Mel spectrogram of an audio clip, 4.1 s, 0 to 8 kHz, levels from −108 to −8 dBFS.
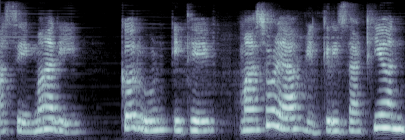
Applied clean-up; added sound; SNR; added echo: neural mask model DeepFilterNet 3.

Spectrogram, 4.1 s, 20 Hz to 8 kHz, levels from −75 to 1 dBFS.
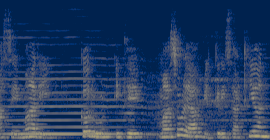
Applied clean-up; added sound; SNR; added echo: none; Bowed string instrument; 7 dB; reverberation time 0.4 s.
